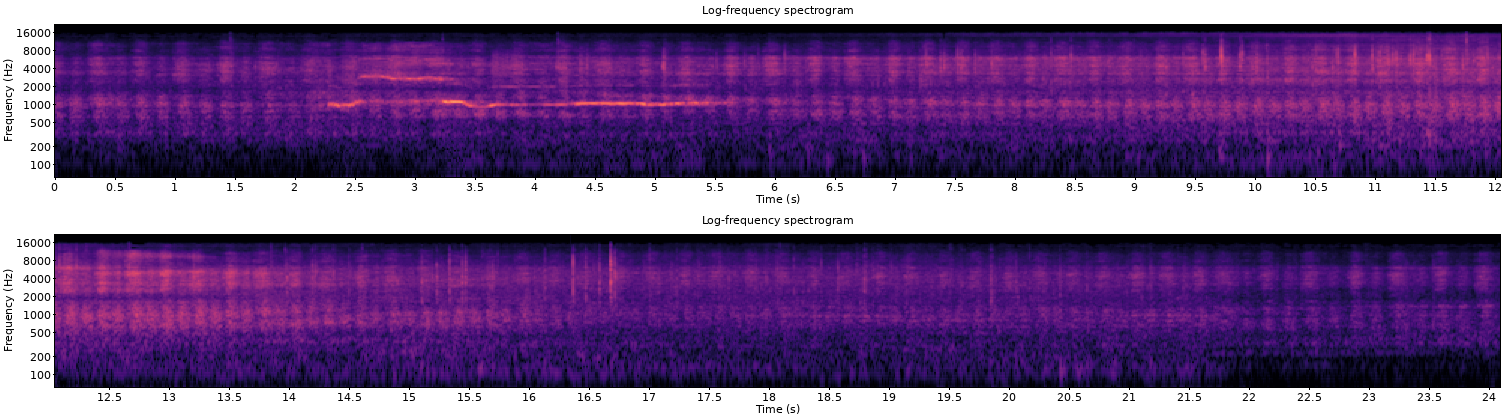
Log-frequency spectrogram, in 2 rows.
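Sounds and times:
model train steam exhaust beats: 0.0 - 24.0
train whistle: 2.2 - 5.6.

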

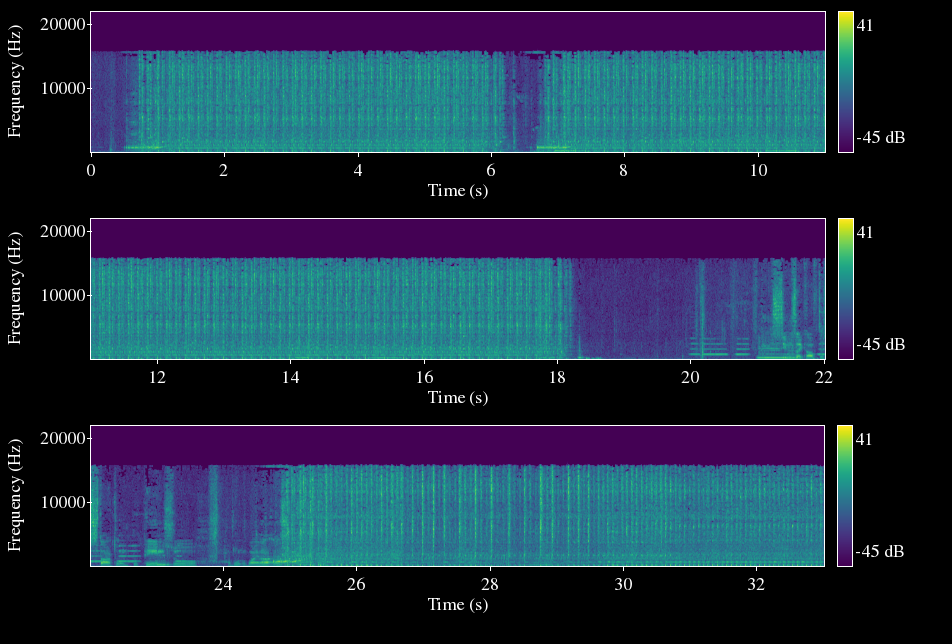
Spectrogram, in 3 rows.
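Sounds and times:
small petrol engine running: 0.5 - 18.4, 24.8 - 33.0.

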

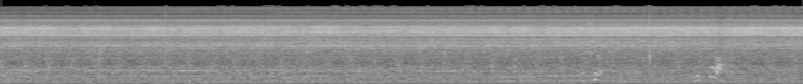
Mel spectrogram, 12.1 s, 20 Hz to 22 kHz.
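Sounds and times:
bubble film machine hissing: 0.0 - 12.0.

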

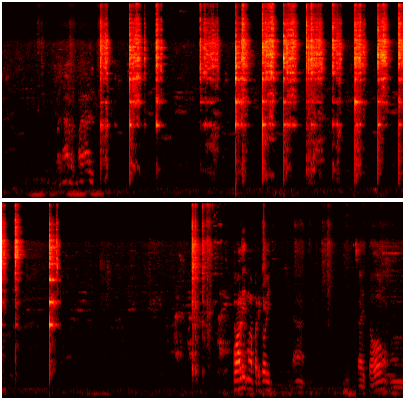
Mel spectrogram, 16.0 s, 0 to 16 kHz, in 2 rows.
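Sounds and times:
metal tongs scraping a plate: 1.9 - 3.3, 3.9 - 8.4, 9.0 - 9.2, 11.8 - 12.4.

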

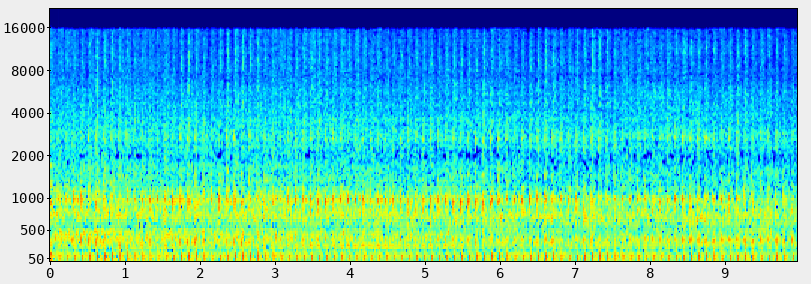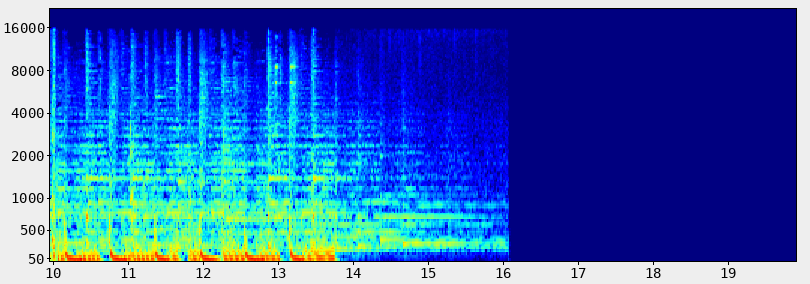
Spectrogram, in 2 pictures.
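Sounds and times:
diesel tiller engine running: 0.0 - 13.8.

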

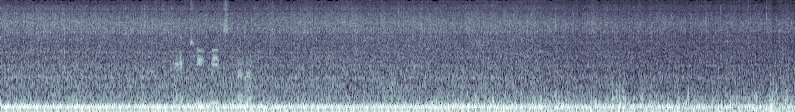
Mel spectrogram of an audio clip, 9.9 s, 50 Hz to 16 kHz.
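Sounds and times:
motorboat engine droning: 0.0 - 9.9
water noise: 0.0 - 9.9
wind noise: 5.3 - 9.9.

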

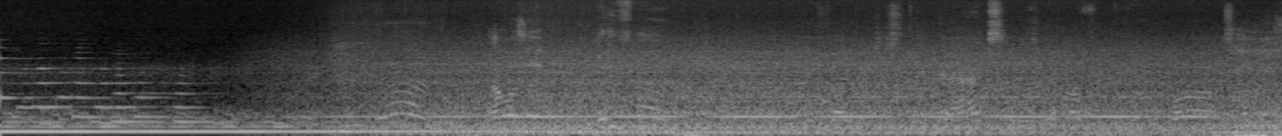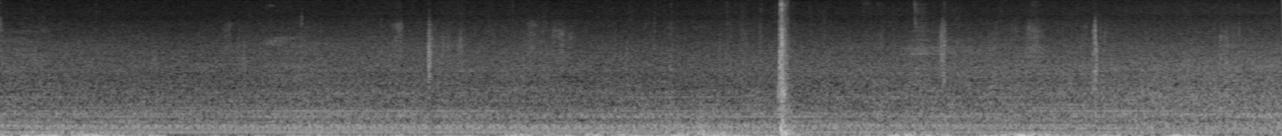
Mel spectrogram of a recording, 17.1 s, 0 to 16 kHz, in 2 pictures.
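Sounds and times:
steady mechanical hum: 2.2 - 17.0
truck door slamming: 13.2 - 14.0.

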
